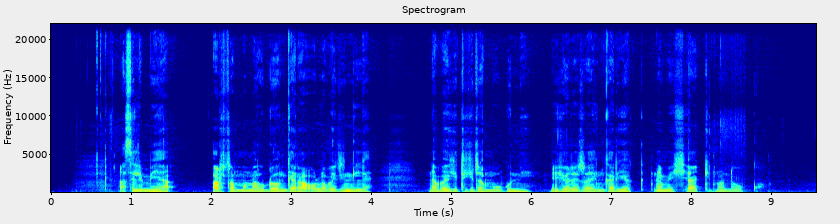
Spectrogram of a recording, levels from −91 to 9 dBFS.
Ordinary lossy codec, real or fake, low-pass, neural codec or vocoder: none; real; none; none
